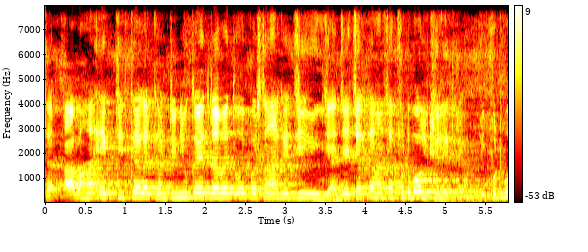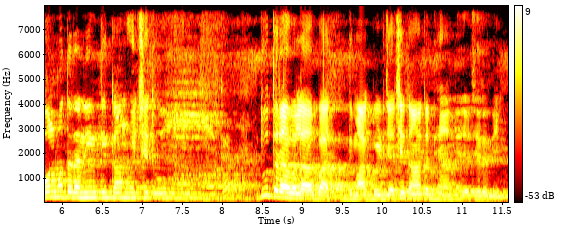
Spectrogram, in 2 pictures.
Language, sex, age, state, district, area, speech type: Maithili, male, 18-30, Bihar, Supaul, urban, spontaneous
